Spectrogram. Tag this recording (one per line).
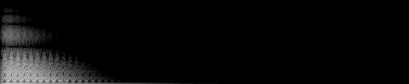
video
retro
game
video-game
